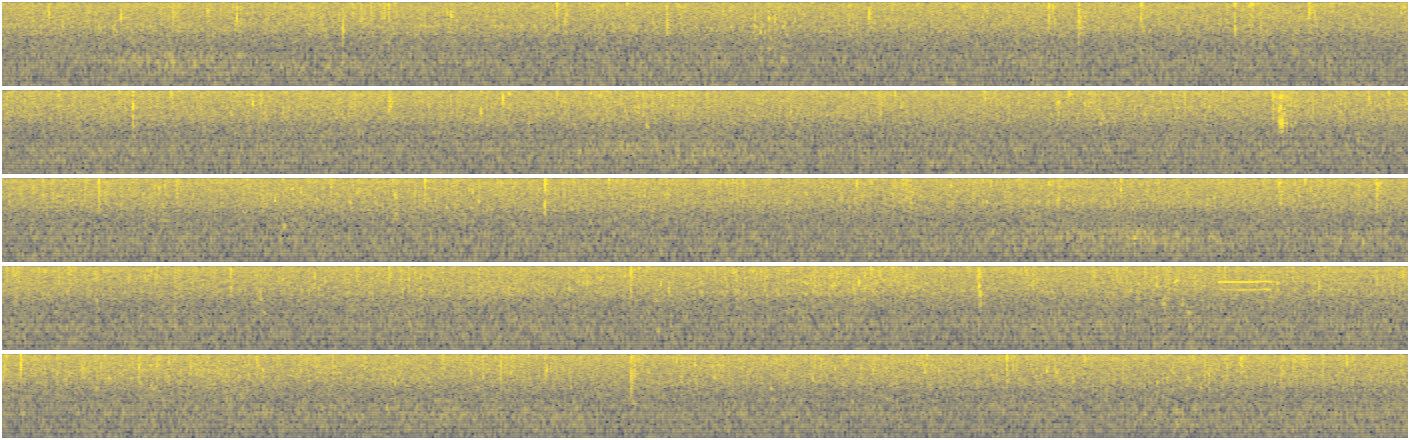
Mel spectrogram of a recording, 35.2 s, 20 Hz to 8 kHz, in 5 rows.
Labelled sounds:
27.2	27.5	Pacific white-sided dolphin, 3.2 to 4.6 kHz

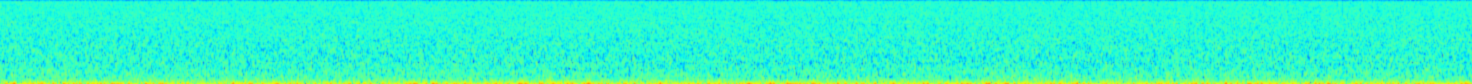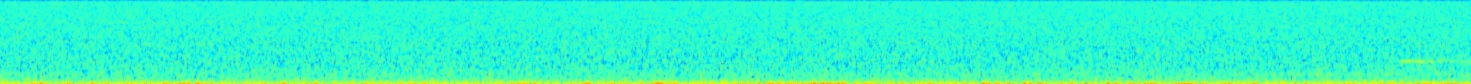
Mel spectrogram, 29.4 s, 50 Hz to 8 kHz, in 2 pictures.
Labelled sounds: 28.7	29.0	humpback whale, 0.80 to 0.90 kHz

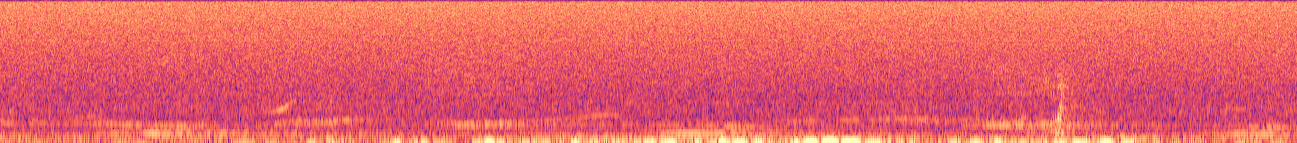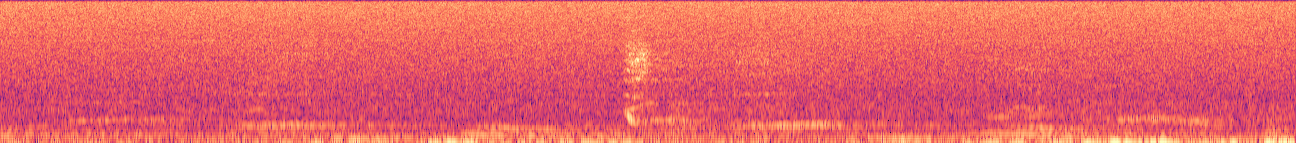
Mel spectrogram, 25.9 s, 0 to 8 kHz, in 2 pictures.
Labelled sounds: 10.4	10.7	humpback whale, 1.1 to 1.3 kHz

